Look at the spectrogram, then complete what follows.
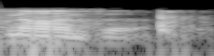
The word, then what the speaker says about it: Nanzi: Or Nanzi? How do you say her name? Nanzi. Not Nanzi. Nanzi. See, I hate the A-N final, because I never know if it's on or am.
